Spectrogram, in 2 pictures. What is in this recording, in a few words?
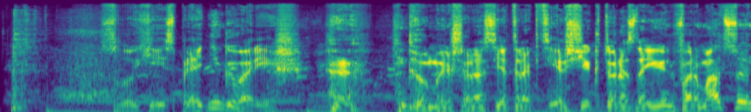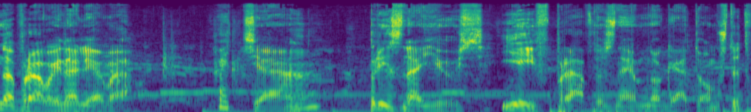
male russian video game character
